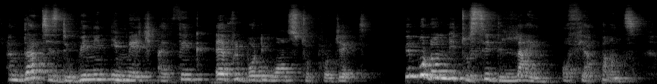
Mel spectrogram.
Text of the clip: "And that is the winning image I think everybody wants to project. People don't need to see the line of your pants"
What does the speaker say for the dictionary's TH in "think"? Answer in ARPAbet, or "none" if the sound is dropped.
TH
